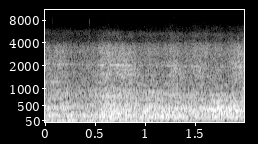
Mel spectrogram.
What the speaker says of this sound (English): here's the Ryanair departure to that famous Irish resort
